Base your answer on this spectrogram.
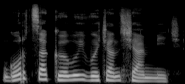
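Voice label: "гортса кӧлуй вӧчан сяммич", Komi, female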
